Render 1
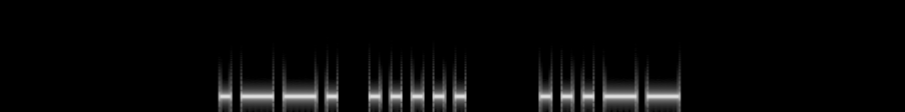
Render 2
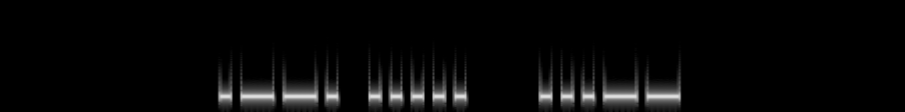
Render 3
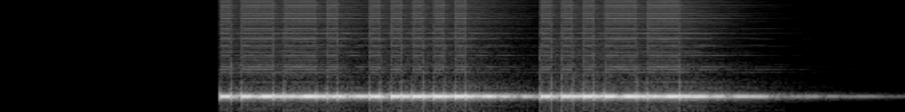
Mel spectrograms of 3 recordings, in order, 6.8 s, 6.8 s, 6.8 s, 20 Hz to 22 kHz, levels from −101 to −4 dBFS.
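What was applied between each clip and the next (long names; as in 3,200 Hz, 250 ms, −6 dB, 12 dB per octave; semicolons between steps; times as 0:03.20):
Chebyshev high-pass filter 500 Hz, order 3
one scale factor per block 5 bits; dense smooth reverb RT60 2.2 s, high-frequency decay 0.75×, DRR 2.5 dB; level −2 dB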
